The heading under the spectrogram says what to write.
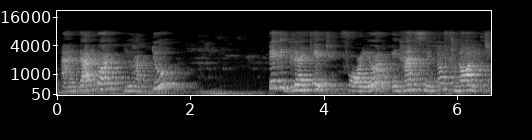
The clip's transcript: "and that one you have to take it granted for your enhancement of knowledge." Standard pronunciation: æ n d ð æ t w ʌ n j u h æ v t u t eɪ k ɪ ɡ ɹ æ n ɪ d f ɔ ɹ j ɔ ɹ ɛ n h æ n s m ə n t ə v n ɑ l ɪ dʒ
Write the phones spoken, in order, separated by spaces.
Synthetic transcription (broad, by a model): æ n d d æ t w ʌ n j u h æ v t u t eɪ k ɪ ɡ ɹ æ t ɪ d f ɔ ɹ j ɔ ɹ ɛ n h æ n s m ə n t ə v n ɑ l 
